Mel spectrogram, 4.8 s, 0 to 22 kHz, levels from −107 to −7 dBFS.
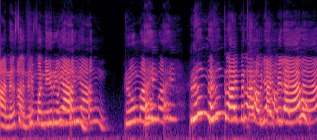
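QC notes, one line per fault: Throughout, doubled audio track: the speech is heard twice, with a second full-band copy trailing the original by about a third of a second and sitting some 5 dB lower, so every syllable gets a distinct, clean repeat rather than a smeared tail. The copy carries no decay or room colour and holds a fixed offset, which points away from acoustic echo and toward a likely second capture of the same signal through a slower path, or two misaligned copies left in an edit.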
